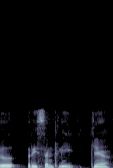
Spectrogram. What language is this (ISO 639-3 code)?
kas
